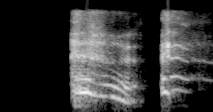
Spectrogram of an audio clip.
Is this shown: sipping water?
no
